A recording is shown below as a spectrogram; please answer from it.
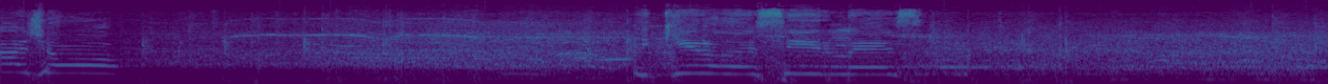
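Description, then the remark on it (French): A large outdoor crowd of young Argentines in the Plaza de Mayo roars continuously, with scattered whoops, shouts and bits of clapping rising out of a dense wash of voices, loud and sustained throughout. “Je veux remercier cette foule de jeunes Argentins qui se sont réappropriés à nouveau la place de mai.”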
